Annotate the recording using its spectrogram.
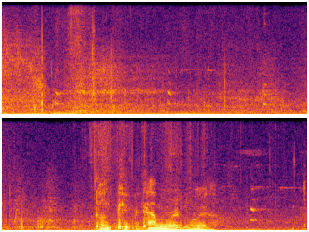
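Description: A person's voice: one brief wordless utterance, about a second long, starting about four seconds in, over a low steady outdoor background.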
